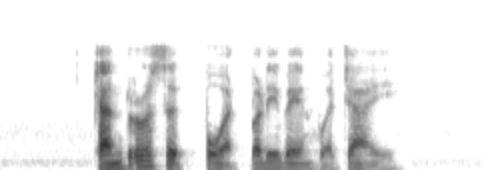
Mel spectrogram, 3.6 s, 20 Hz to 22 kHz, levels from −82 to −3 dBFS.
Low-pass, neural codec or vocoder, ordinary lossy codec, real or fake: 7.2 kHz; none; none; real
